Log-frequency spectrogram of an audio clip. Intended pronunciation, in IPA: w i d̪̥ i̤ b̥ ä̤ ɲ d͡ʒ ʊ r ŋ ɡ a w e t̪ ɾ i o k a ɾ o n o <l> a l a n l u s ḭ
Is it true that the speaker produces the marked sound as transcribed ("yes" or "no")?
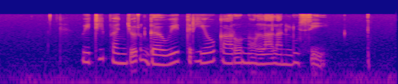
yes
